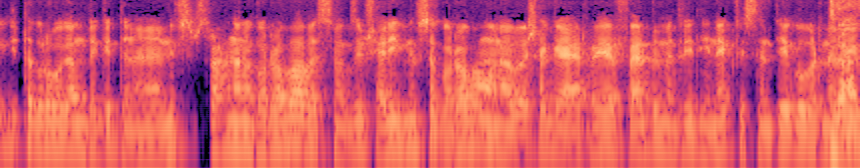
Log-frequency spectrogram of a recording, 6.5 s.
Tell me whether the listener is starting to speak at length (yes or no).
yes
